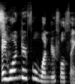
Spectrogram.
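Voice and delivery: faint sarcasm. Finishing another speaker's sentence about working with clients, a little sarcastic. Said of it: "That sounded a little sarcastic".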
